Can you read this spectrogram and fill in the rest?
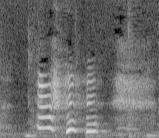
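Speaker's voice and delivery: high-pitched giggle; a light, high laugh. Real, not acted. Laughs at the viewer's hunger.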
